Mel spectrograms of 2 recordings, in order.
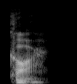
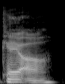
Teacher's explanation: It is fully pronounced. Your tongue moves slightly back. Your mouth stays relaxed and the sound comes from inside not from the lips. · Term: American R sound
